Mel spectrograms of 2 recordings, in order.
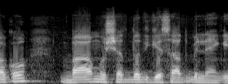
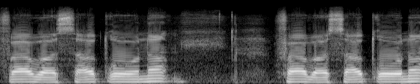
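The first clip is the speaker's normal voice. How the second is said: ordinary talk, nothing marked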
